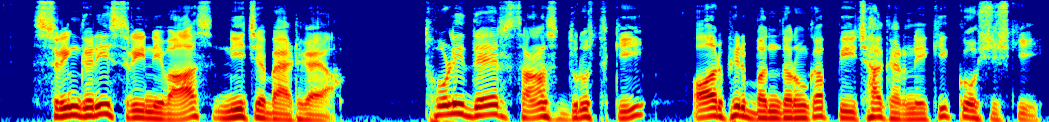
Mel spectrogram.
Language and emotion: Urdu, neutral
